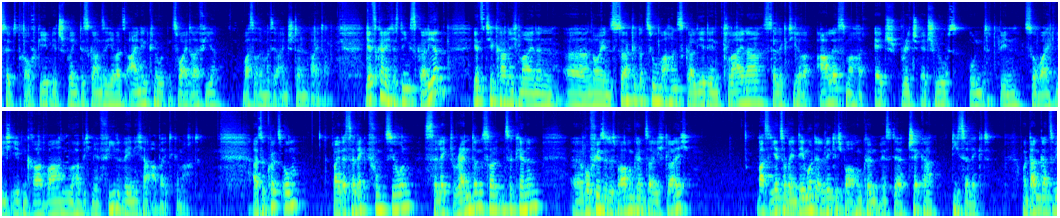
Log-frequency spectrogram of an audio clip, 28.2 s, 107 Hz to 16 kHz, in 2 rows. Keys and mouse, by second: 6.7 shift+a, 8.6 s, 10.4 a, 11.5 click, 12.7 middle click, 14.8 e, 18.4-27.5 drag.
